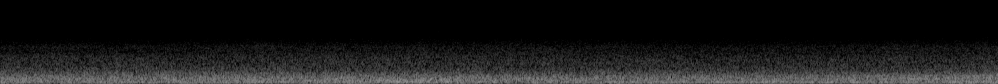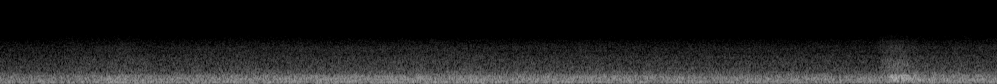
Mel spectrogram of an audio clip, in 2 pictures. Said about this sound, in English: I'm out here listening to waves and feel the gratitude.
